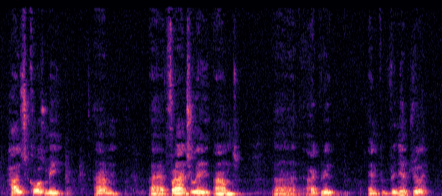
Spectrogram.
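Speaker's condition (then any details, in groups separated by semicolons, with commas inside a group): Cerebral palsy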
